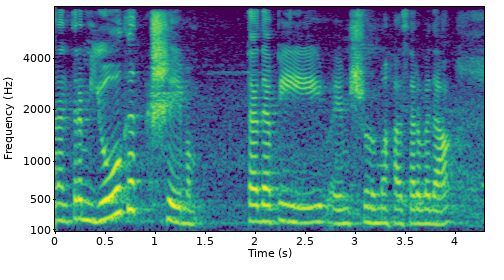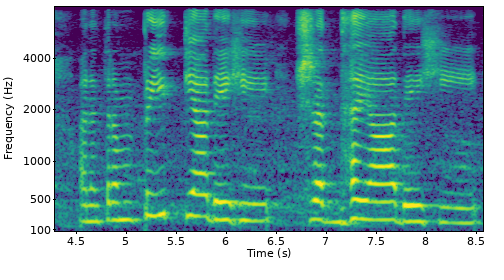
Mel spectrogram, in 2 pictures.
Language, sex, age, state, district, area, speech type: Sanskrit, female, 60+, Tamil Nadu, Chennai, urban, spontaneous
